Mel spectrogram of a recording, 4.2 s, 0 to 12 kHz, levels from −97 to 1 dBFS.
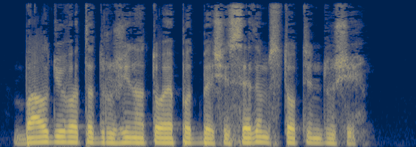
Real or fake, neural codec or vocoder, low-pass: real; none; 10.8 kHz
